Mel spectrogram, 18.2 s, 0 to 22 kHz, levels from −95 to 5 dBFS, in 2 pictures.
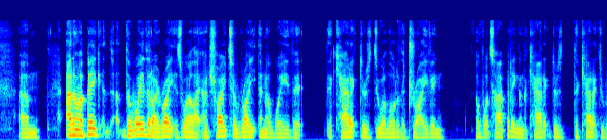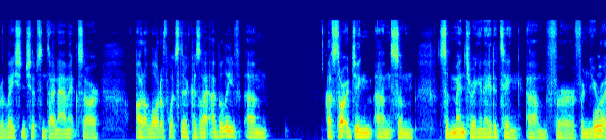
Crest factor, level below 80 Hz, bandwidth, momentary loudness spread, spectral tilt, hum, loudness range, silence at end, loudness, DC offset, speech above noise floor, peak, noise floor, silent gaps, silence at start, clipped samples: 24 dB; -64 dBFS; 12.5 kHz; 14 LU; -6 dB/octave; none; 10 LU; 0 s; -30 LUFS; under 0.1%; 48 dB; -6 dBFS; -78 dBFS; none; 0.3 s; under 0.1%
